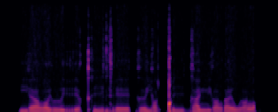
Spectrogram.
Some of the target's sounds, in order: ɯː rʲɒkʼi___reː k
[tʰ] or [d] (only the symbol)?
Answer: d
